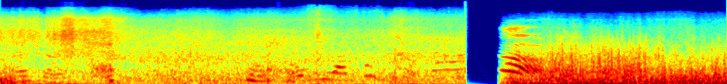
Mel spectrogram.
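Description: Wind gusts and high waves wash against a rocky Korean shoreline during a seaweed-harvesting outing, a loud broadband roar with buffeting on the microphone, briefly cutting out before surging back, while people talk nearby.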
